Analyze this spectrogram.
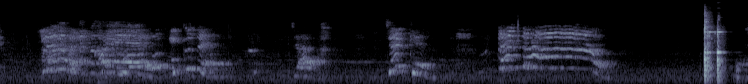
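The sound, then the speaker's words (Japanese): A voice imitates a cat with a series of drawn-out, wavering meows, fairly loud, separated by short pauses, followed by a sharp, brief burst near the end. “やってみよう、猫も。”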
